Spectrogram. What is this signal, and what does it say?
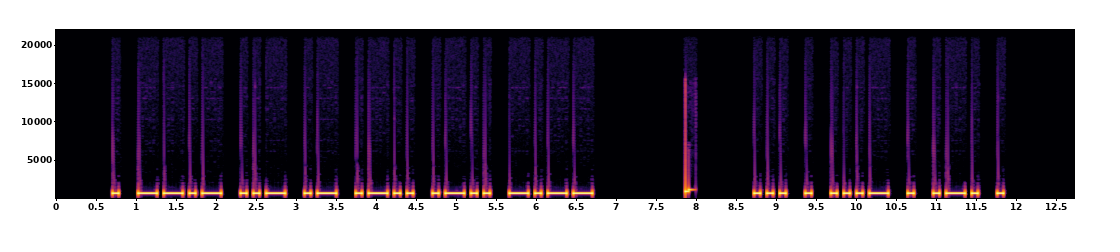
Morse code, heard as a keyed tone, about 15 wpm, 700 Hz. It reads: EQUALLY SEVERE
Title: Sentences from Top 1400 Words - New Word Drill Alt - 15wpm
